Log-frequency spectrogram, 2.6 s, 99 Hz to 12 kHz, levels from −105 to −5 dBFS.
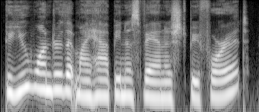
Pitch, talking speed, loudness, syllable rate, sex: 215 Hz, 210 wpm, -16 LUFS, 6.6 syllables/s, female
